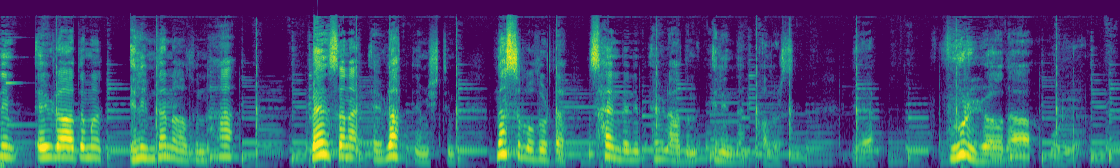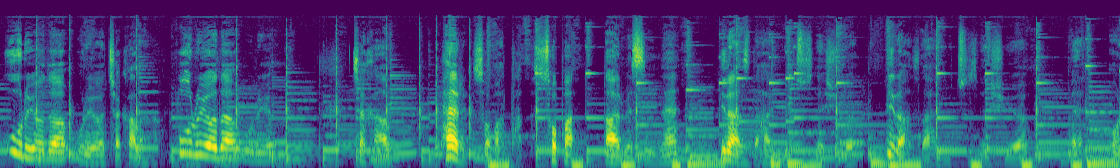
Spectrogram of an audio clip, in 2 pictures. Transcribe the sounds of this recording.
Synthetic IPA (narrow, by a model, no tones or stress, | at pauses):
enimɛvlʲaːd̪ɯmɯelʲimd̪ænalˠd̪ɯnha | bænsanaʔɛvlʲat̪̚d̪e̞miʃt̪ʰimnasɯlˠo̞lˠuɾd̪asænbe̞nimɛvlʲaːd̪ɯmɯelʲind̪ænalˠɯɾsɯn | d̪ijɛ | vuɾujod̪avuɾṵjo̰uɾujo̞d̪avuɾujot͡ʃʰakʰalˠa̰vuɾujo̞d̪avuɾujo | t͡ʃʰakʰalˠhæɾsopaso̞pʰad̪̥aɾbesind̪ɛb̥iɾazd̪aɦayt͡ʃʰyzlʲeʃijobiɾazd̪ahayt͡ʃyzlʲeʃijo | vɛo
